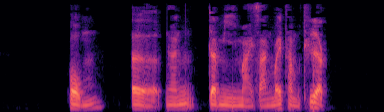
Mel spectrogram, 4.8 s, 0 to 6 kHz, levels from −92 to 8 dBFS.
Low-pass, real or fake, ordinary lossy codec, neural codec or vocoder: 5.4 kHz; real; MP3, 24 kbps; none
